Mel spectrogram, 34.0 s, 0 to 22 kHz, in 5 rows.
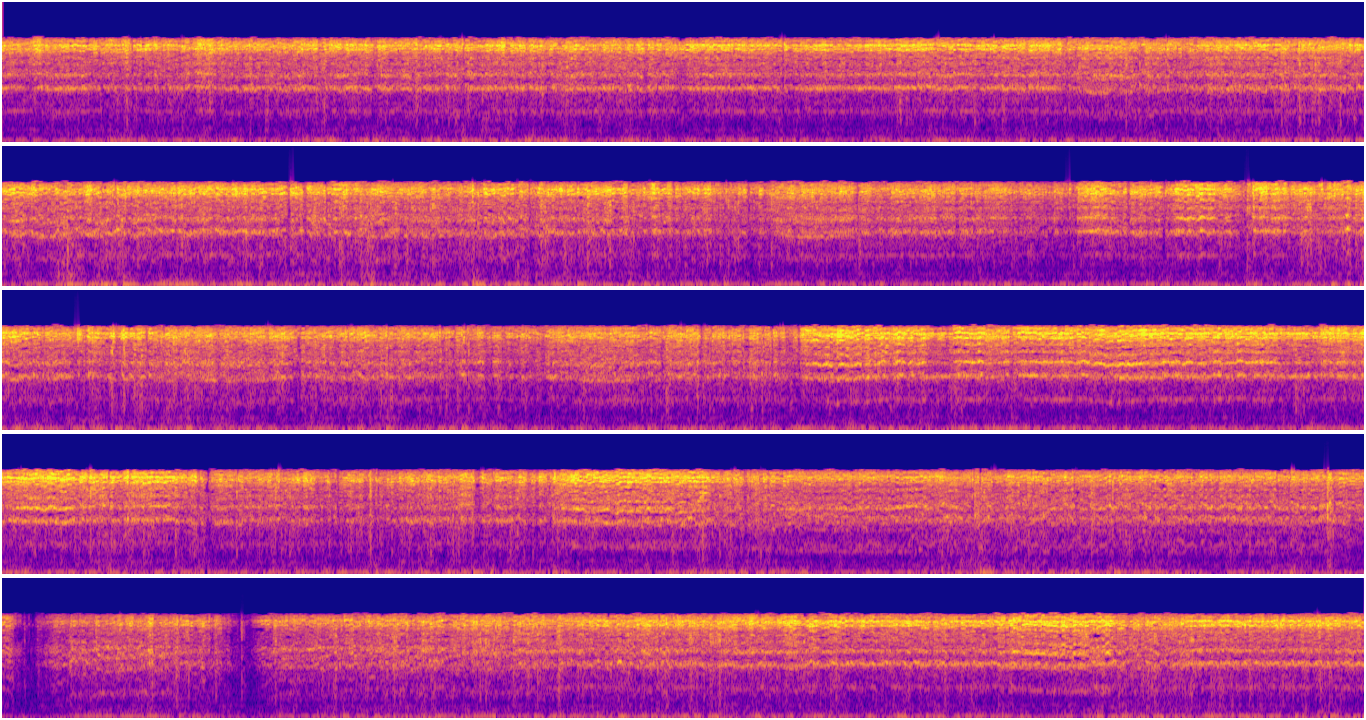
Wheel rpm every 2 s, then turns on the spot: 230, 230, 230, 230, 230, 230, 240, 230, 230, 230, 230, 230, 200, 160, 130, 220, 220.
none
